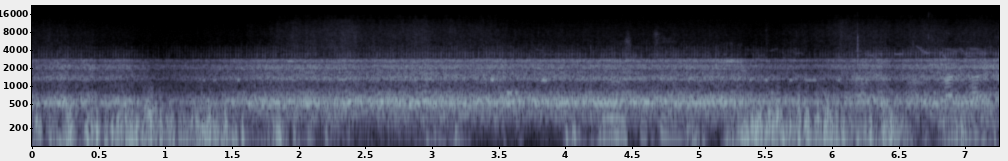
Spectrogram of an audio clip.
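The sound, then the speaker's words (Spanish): A noisy amateur radio transmission drifts in and out through steady static and hiss, with a muffled voice breaking through in choppy fragments before fading under the noise again. “Ahora sí, ahora te rescate, es que te vas y te vienes con la facilidad.”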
